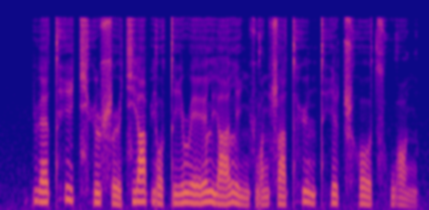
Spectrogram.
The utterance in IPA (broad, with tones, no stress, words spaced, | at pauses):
pɥɛ˧˥t̪ʰi˥˩t͡ɕʰy˧˥ ʂɻ̩˨˩t͡ɕjä˥pjo˨ʊ̯t̪i˧˥ ɻe˧˥ɪ̯ljä˧˥ li˨˩ŋʂwɑ˦ŋʂä˧˥t̪ʰy˥˧n t̪ʰi˥˧ʈ͡ʂʰo˥˧ʊ̯t͡sʰwɑ˥˩ŋ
